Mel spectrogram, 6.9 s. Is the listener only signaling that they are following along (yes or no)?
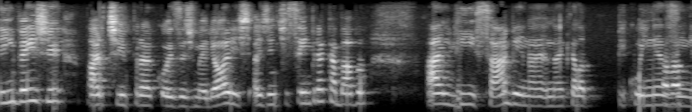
no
